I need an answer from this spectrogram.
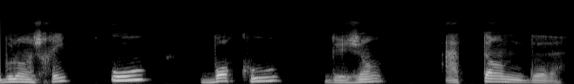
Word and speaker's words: attendent: où beaucoup de gens attendent hasta la D, porque ENT es mudo como aquí mange igual, ¿no?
